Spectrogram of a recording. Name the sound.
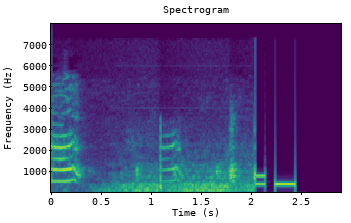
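chicken clucking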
